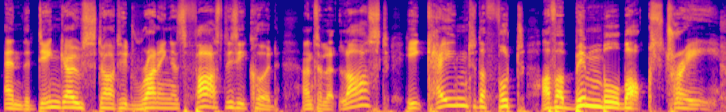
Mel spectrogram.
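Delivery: ordinary delivery, nothing marked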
